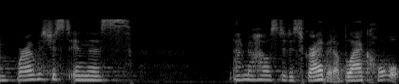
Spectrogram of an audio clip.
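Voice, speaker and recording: The speaker is a woman with an American accent. Her voice is somewhat breathy. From Virginia Beach, Virginia. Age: 20s. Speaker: church member sharing testimony. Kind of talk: testimony. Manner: halting, many fillers.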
